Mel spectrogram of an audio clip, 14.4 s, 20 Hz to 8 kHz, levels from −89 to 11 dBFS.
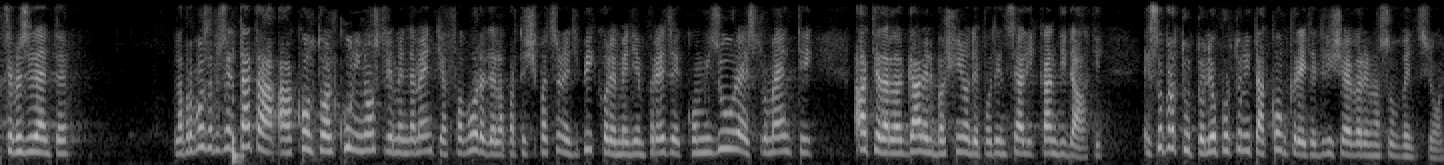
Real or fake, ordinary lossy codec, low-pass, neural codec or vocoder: real; Opus, 24 kbps; 7.2 kHz; none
